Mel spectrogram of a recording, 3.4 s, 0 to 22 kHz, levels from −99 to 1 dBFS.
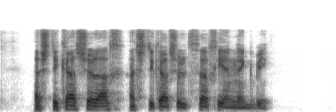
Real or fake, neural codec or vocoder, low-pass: fake; codec, 16 kHz, 16 kbps, FreqCodec, smaller model; 7.2 kHz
